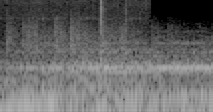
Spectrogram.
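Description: A button on a cassette recorder clicks.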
